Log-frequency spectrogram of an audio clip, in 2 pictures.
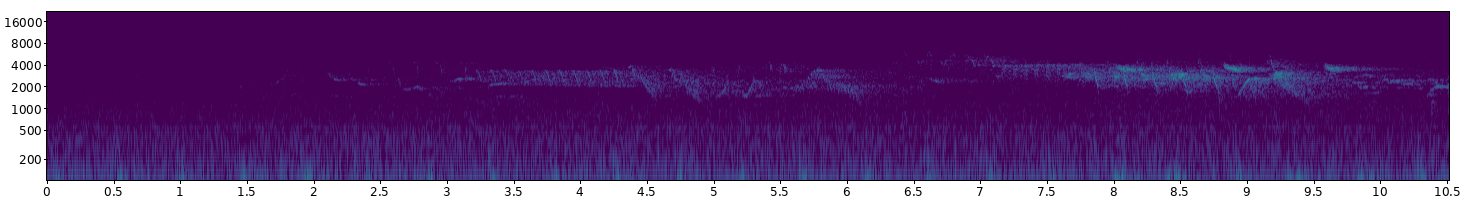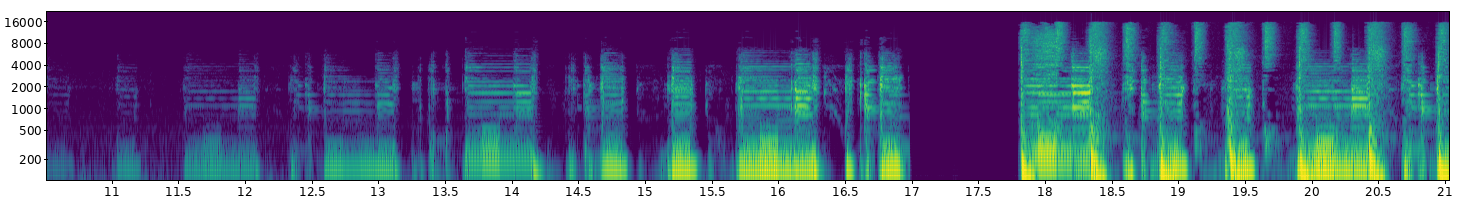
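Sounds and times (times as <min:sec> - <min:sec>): faint bird chirps: 0:01.5 - 0:12.6.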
